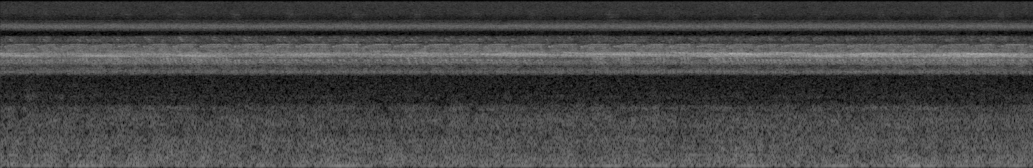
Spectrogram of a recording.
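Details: On a summer night, grass insects keep up a steady shrill trilling at high pitch, unvarying in rhythm, flickering a little brighter toward the close, above soft background noise.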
